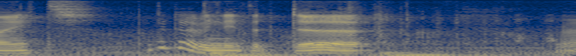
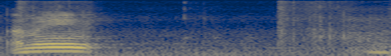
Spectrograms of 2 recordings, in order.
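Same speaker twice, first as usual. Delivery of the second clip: ordinary talk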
